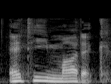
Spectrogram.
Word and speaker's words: Etymotic: I dare you to pronounce the name of the company. I know, it's hard. It's... Etymotic.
